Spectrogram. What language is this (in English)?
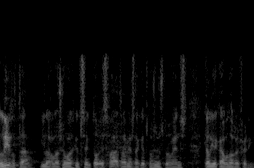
Catalan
